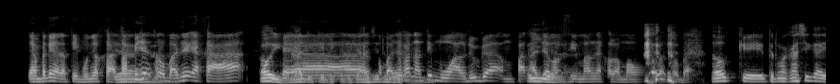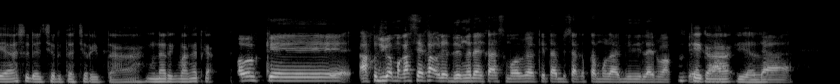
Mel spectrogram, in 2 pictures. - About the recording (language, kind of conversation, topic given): Indonesian, podcast, Aroma masakan apa yang langsung membuat kamu teringat rumah?
- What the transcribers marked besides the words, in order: chuckle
